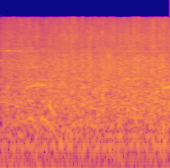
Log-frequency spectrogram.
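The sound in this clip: Sustained applause from a joint session of Congress as the President approaches the lectern, with members standing and clapping in a warm bipartisan reception. The clapping forms a steady, even roar at moderate level.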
